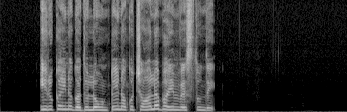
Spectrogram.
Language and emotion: Telugu, fearful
